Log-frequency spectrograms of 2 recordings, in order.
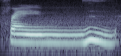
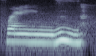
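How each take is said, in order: First: The final z sound is slight and soft. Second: The final z sound is heavy and stressed. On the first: The speaker calls it right. "It's not stressed. It just needs to be very solid" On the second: The speaker calls it wrong. "I don't want frames"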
